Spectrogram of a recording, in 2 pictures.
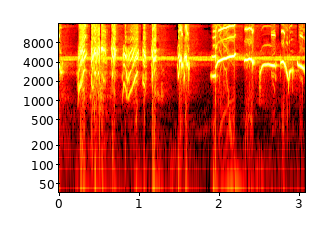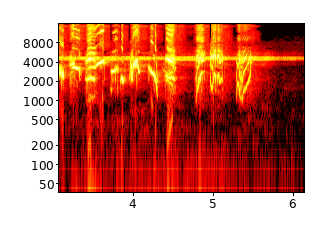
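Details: Oriental magpie-robin in the morning, delivering a continuous jumble of loud whistled notes, swooping slurs and scratchy chatter for about five seconds, over a steady thin high-pitched tone.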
